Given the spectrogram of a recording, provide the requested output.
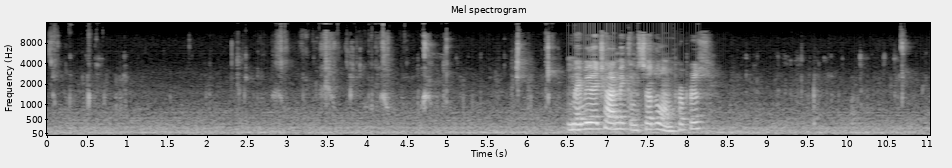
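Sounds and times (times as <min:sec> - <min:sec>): chewing crunchy food: 0:00.0 - 0:06.5, 0:08.4 - 0:11.0.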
